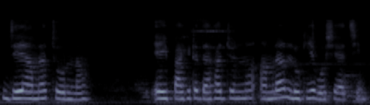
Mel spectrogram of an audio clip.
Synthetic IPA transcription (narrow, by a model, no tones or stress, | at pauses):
d͡ʑeamɾat͡ɕoɾna | ejpakiʈad̪ɛkʰaɾd͡ʑonːoʔamɾalukieboʃeat͡ɕʰi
